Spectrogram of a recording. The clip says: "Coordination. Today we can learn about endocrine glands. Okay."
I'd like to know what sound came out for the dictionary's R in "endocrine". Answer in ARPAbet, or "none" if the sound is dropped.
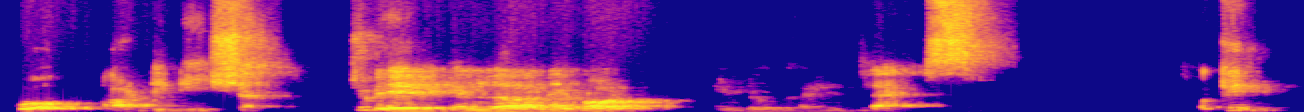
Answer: none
